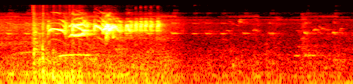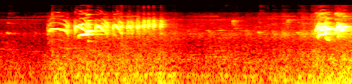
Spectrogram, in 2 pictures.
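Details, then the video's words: Kidangan kaso kaso bird housed in an aviary, singing three separate bursts of dense, high, twisting whistles and chirps, each about two seconds long with quiet gaps between. "BURUNG KIDANGAN KASO KASO"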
